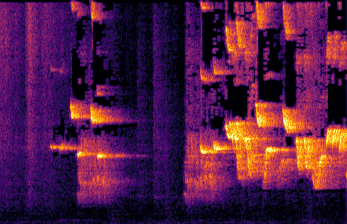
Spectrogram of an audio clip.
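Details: Breeder-raised caged saffron finch, fibra style: one short high note group, a silent pause, then a sustained run of sharp, high chirps stepping up and down.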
